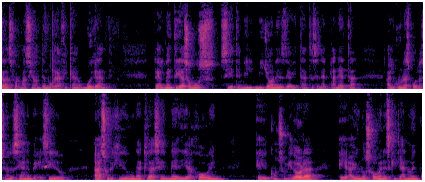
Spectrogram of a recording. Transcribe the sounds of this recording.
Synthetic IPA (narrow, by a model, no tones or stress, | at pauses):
t̪ɾansfo̞ɾmasjo̞nd̪e̞mo̞ɣɾafikamujɡɾand̪e | re̞almẽ̞nt̪e̞ʝaso̞mo̞sːje̞t̪e̞milmiʝo̞ne̞zd̪e̞aβit̪ʰant̪e̞se̞ne̞lplane̞t̪aː | lɡunaspo̞βlasjo̞ne̞sːe̞ane̞mbe̞xe̞siðo̞ | asuɾxiðounaklase̞me̞ðjaxo̞βe̞n | ekʰo̞nsumiðo̞ɾa | ajuno̞sxo̞βe̞ne̞ske̞ʝano̞eŋk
